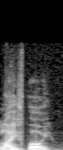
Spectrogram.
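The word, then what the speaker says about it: Lifebuoy: Even though they pronounce it Life Boy, because they know it's Life Boy.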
